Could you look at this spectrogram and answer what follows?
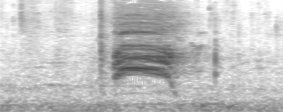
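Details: A crow gives one loud, harsh caw lasting about a third of a second, flat and rasping, while crows squabble over food; quiet background otherwise.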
